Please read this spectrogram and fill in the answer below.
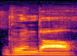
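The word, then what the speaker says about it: Grøndahl: And then it's a hyphenated last name, so the other half of it is Grundahl. It's Gro with an umlaut, Ndahl.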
